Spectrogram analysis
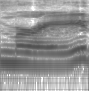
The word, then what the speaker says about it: Mairead: My name is Mairead. It's pronounced like parade, but with an M.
